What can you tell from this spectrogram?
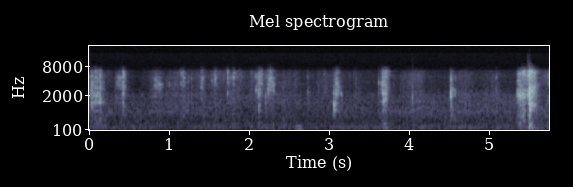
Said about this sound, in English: all I'm going to do is cut on that score line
